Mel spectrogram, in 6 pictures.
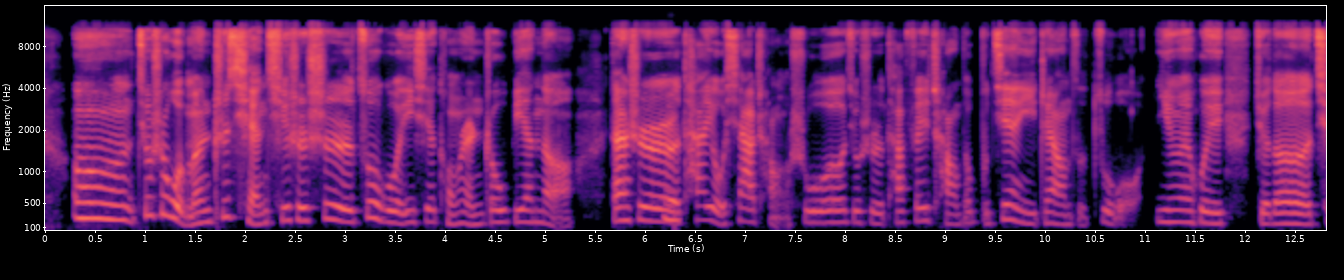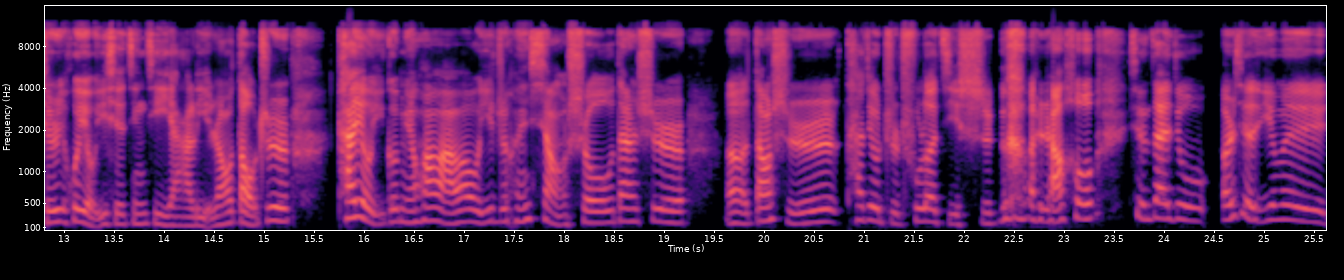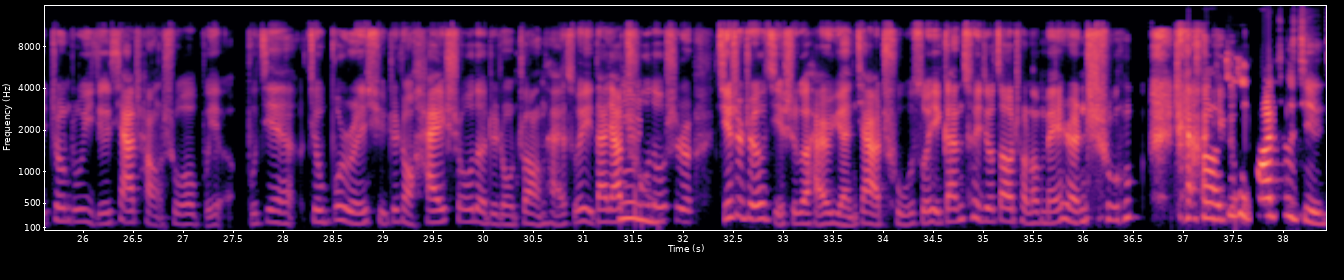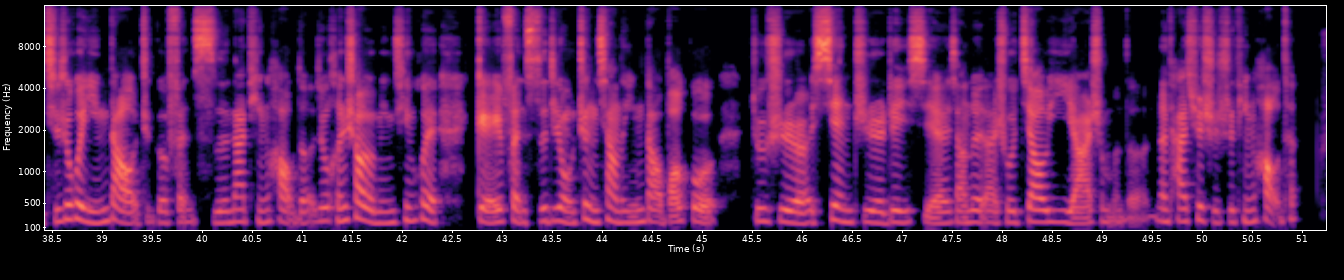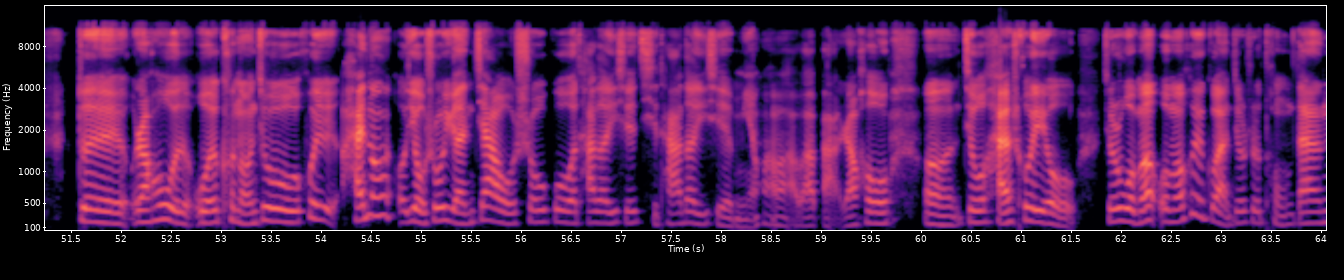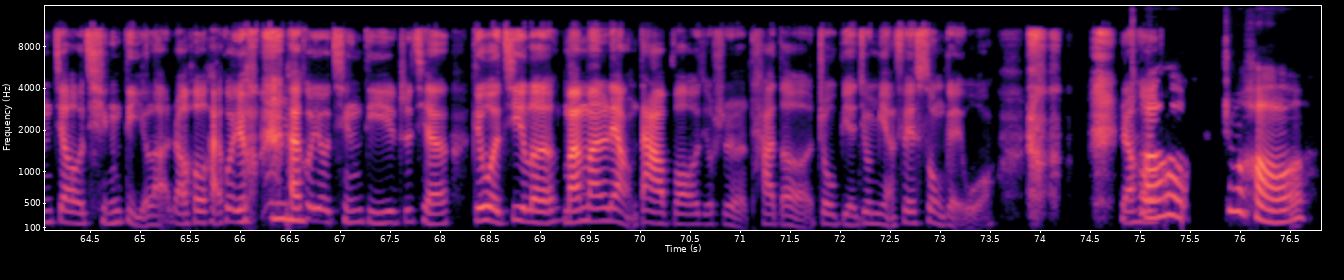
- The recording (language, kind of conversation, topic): Chinese, podcast, 你能和我们分享一下你的追星经历吗？
- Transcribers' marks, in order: laughing while speaking: "个，然后现在就"; laughing while speaking: "没人出，这样一个"; laughing while speaking: "还会有 还会有"; laugh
